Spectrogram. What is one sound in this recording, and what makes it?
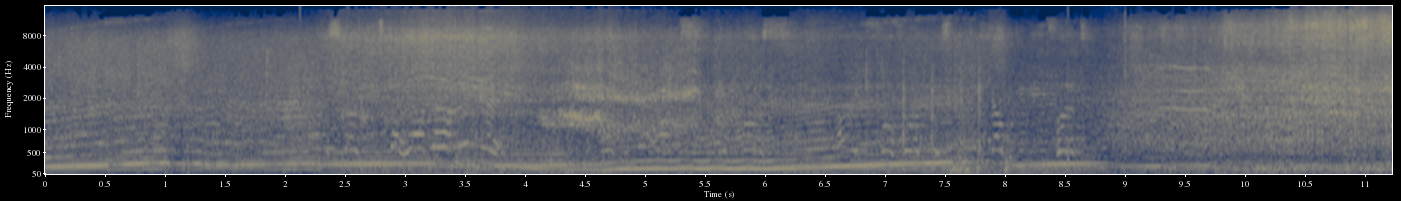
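A turbocharged five-cylinder Audi Sport Quattro rally car accelerates hard through a bend, its engine rising and falling in pitch.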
